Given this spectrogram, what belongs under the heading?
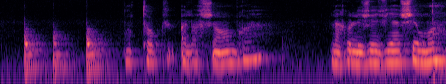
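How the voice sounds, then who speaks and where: Very slow speech from a woman. Noticeable background noise is present. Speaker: war survivor giving testimony. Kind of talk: testimony.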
